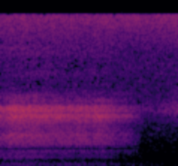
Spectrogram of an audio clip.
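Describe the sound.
A deep inhale during a guided meditation, a soft, faint, steady airy hiss lasting about a second and a half and easing slightly at the end, heard alone.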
